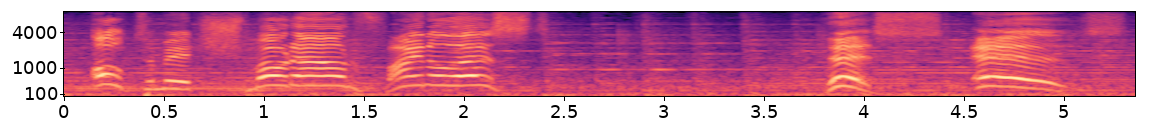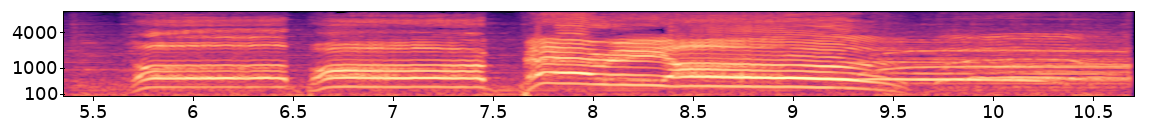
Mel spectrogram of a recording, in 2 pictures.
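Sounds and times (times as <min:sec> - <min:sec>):
speech: 0:00.2 - 0:02.5, 0:03.8 - 0:10.0
crowd booing: 0:08.3 - 0:10.7.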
